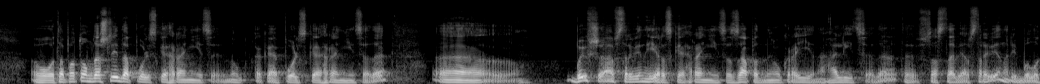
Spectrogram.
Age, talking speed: 50-69, 140 wpm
